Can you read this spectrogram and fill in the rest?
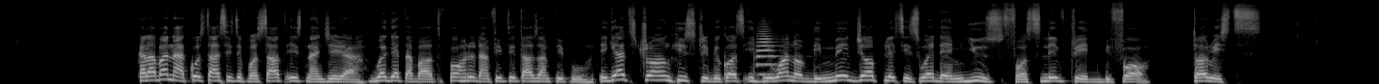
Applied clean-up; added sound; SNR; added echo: neural mask model RNNoise.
